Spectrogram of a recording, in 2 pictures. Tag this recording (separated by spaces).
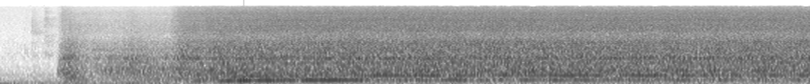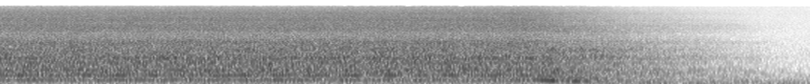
grinding mixer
